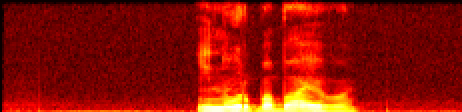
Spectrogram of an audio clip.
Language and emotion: Russian, neutral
